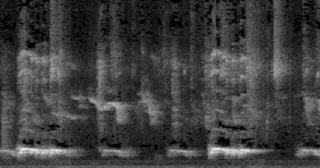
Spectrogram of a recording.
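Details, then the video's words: A local zebra dove at a dove singing contest in Yogyakarta sings soft, rolling coos near one pitch, a long purring phrase followed by shorter notes, repeating about every two and a half seconds. "PERKUTUT LOKAL GACOR, TURTLE DOVE,ZEBRA DOVE, BIRD SINGING"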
